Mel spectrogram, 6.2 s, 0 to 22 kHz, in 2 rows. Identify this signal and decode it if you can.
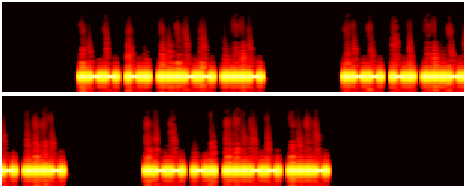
Morse code, heard as a keyed tone, about 46 wpm, 700 Hz. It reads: WN3V WN3V WN3V
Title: USA Call Signs - 4 Characters - Repeated 3x - 45wpm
